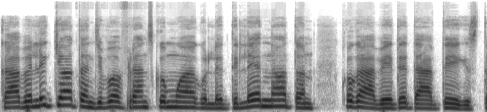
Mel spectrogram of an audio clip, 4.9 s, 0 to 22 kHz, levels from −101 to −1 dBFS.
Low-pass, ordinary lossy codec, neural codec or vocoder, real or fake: 19.8 kHz; Opus, 24 kbps; none; real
